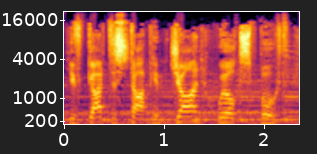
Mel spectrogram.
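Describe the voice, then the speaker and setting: Actor as intense, anguished man, higher-pitched. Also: unhurried, natural voice. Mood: urgent, pleading. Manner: urgent, pleading, intense. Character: anguished, earnest time-traveling gentleman, desperate to be believed. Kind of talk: radio drama acting. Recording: dramatic music underneath.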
